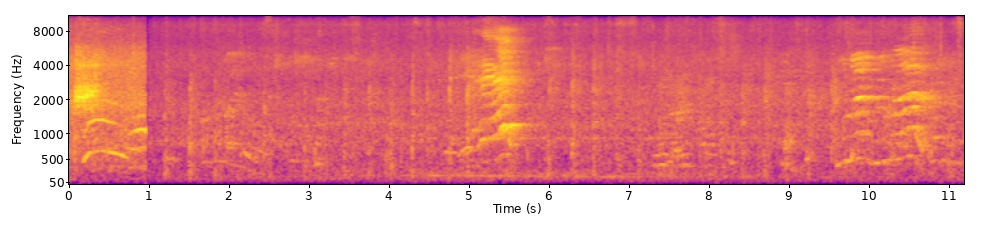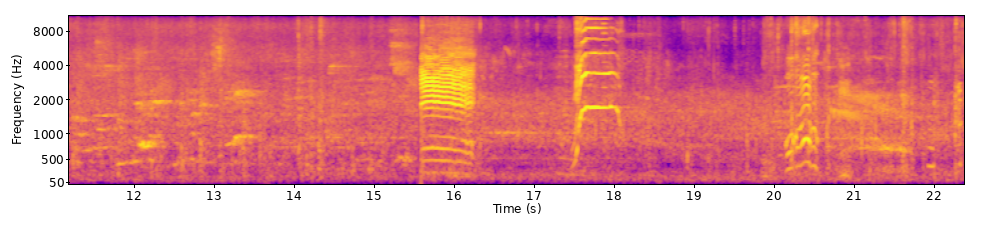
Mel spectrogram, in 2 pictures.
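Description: Short high calls and babble from a small child, and about two-thirds of the way through a loud, wavering bleat from a farm animal, followed by a shorter high call.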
